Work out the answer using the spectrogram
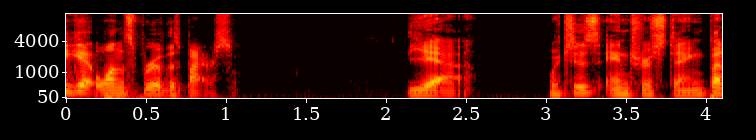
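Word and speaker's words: Spyrers: Last but not least, the Spires, which I keep mispronouncing the Spryers because they are spry, but no, they're the Spires. It's like a spire, but with a Y.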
